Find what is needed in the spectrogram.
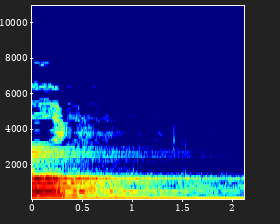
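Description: Naat singing: a long held sung note ends about a third of a second in, leaving a quieter steady hum on the same pitch underneath.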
